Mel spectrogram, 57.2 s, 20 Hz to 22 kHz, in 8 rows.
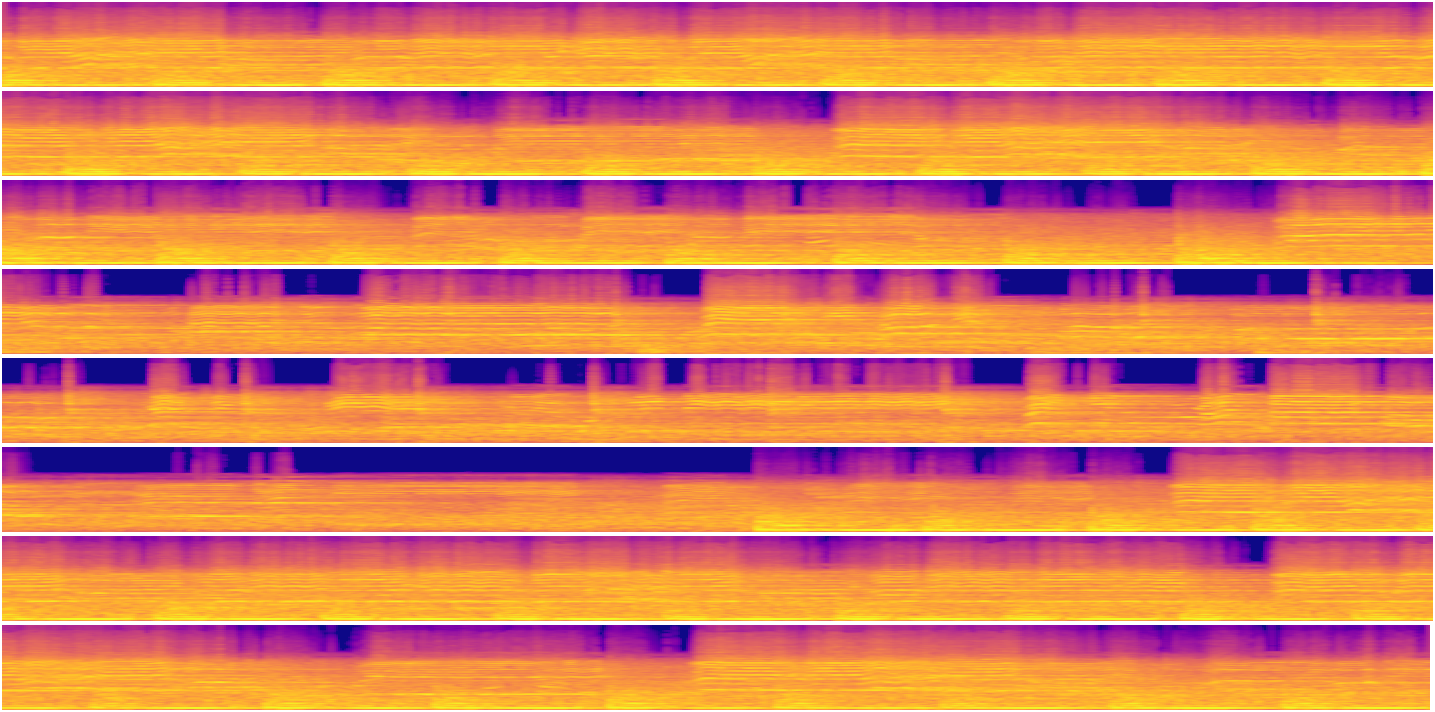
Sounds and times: Music: 0:00.0 - 0:57.2.

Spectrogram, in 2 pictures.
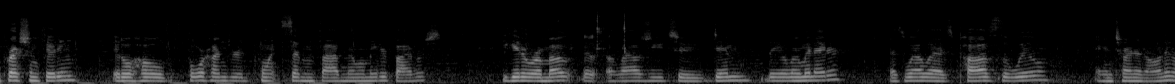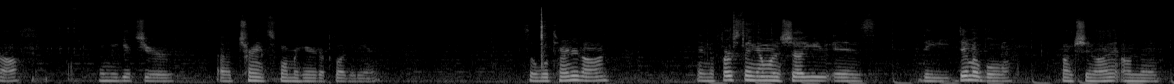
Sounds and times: Speech: 0:00.0 - 0:04.4, 0:05.0 - 0:12.1, 0:12.7 - 0:15.6, 0:17.0 - 0:17.9, 0:18.7 - 0:23.4
Music: 0:00.0 - 0:23.4.

